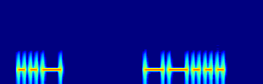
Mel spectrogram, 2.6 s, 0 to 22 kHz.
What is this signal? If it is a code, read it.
Morse code, heard as a keyed tone, about 20 wpm, spaced as for 8 wpm, 700 Hz. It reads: U7
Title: 165 Lesson 27d - Number 7 - Two Characters 20wpm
